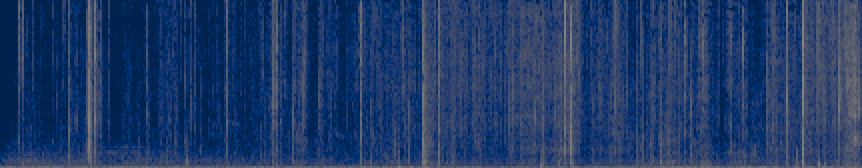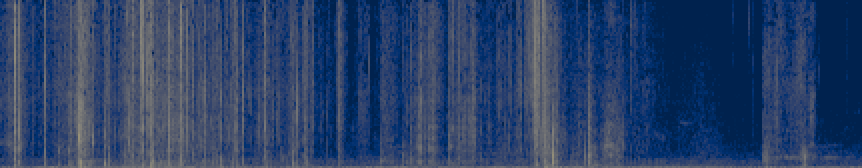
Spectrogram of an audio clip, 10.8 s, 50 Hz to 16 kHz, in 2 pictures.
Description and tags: fs-rippingbark
Dried tree bark being ripped and broken by hand. Recorded on Zoom H4. Light compression.
bark, tree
